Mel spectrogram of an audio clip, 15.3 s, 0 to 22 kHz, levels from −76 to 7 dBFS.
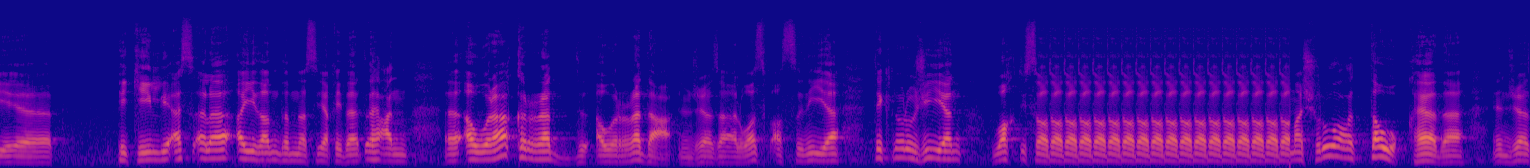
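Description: From 10.51 s to 12.91 s the audio sticks: a fragment only about 0.14 s long repeats exactly, back to back, 17 times, giving a rapid mechanical stutter for about 2.4 seconds before playback moves on. This is a broken-record loop. The player, encoder or stream likely stalled and kept re-sending the last short piece it held, so the audio that belonged in that stretch never plays and is lost.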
